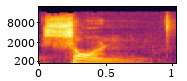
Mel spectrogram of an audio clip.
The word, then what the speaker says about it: Sean: como dicen en la serie, Son. Son, sí. Porque se escribe sean, pero ya sabéis que.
